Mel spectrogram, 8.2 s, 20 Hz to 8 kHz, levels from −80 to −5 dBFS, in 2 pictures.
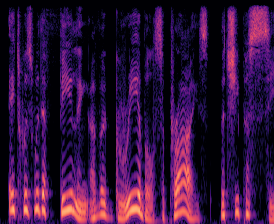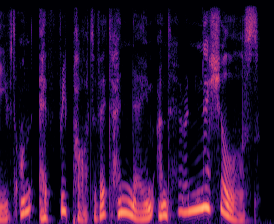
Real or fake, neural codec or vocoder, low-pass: real; none; 7.2 kHz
